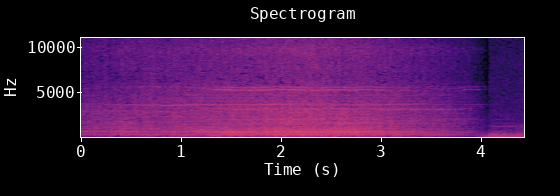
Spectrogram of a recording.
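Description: Quadcopter drone propellers buzzing with a steady, pitched whine, growing louder toward the middle and fading away near the end.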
